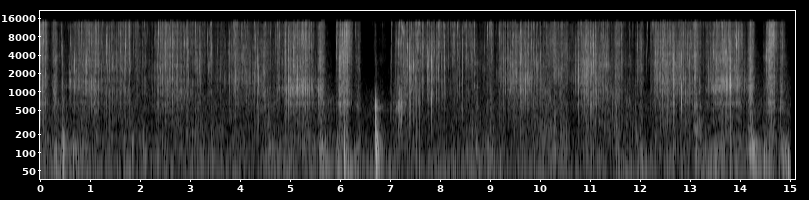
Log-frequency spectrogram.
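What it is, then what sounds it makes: Fishbowl bead slime. A hand-sized lump of clear pink slime packed with plastic fishbowl beads is stretched, pressed with the thumbs and squeezed between both palms. It makes dense, bright crinkling and crunching crackles that run almost continuously, with brief quiet gaps near the middle.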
